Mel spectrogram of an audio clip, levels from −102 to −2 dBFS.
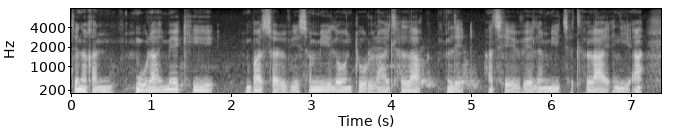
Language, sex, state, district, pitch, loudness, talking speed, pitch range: Mizo, male, Mizoram, Aizawl, 95 Hz, -20 LUFS, 160 wpm, 90-100 Hz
